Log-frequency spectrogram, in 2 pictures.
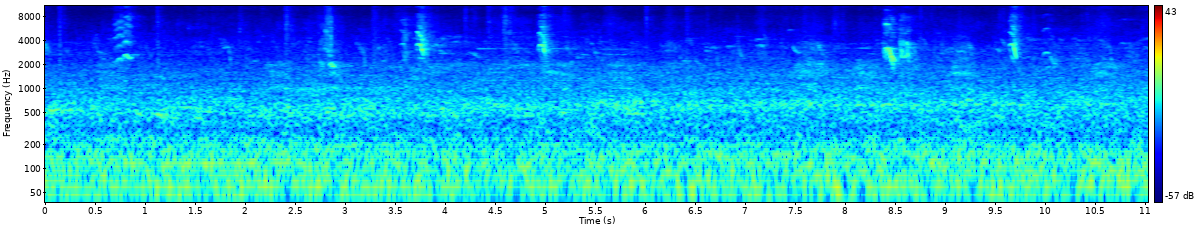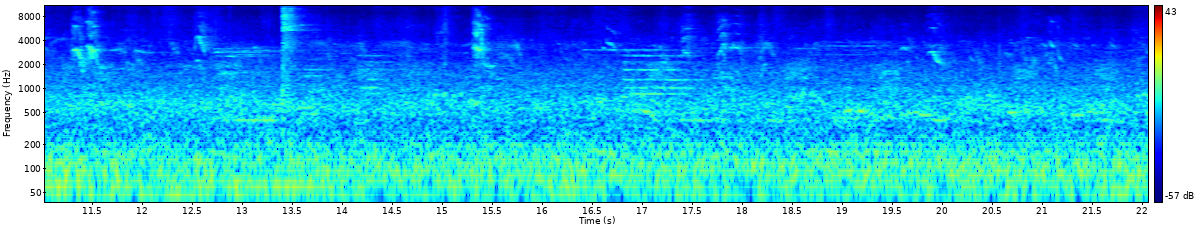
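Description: Birds chirping now and then: a dozen or so short, sharp, high chirps scattered over a steady background of outdoor noise.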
